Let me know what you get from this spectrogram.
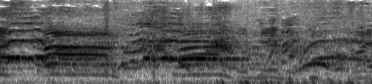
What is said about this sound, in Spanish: Un estudiante ha grabado un vídeo con su teléfono móvil el momento en el que el agresor irrumpe con un cuchillo en el parque y su ataque. De fondo se escuchan gritos desgarradores.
